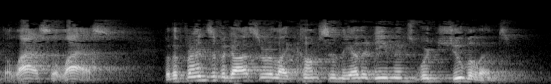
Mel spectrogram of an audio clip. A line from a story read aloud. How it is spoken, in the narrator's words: the demigods hidden behind the clouds exclaimed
